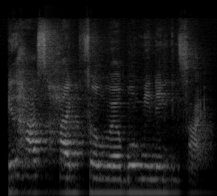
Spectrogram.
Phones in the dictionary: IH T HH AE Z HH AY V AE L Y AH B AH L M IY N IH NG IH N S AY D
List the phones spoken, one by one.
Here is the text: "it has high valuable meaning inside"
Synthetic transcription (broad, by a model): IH T HH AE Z HH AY F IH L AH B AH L M IY N IH NG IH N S AY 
